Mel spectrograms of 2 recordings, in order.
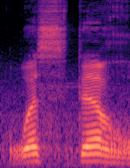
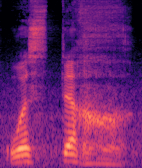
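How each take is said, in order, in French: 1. Le son est un gh sonore, guttural. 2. Le son est un kh sourd, rauque. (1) "Non, c'est Wastagh. Roin" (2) "Il ne faut pas dire Wastakh"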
